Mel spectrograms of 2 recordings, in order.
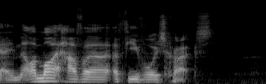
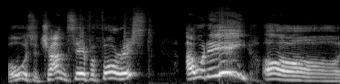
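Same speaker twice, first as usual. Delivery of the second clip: much higher and louder, yelling the chance; excited commentary shout; 13 semitones higher, 17 dB louder than usual. Real, not acted. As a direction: scream the player's name as he shoots. Big chance in the match.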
